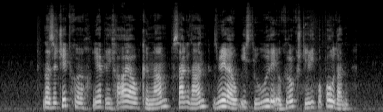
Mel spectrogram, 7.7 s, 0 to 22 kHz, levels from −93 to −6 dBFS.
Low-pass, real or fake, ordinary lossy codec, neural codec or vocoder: 19.8 kHz; real; none; none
